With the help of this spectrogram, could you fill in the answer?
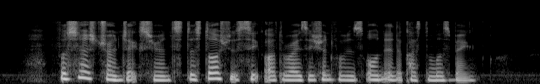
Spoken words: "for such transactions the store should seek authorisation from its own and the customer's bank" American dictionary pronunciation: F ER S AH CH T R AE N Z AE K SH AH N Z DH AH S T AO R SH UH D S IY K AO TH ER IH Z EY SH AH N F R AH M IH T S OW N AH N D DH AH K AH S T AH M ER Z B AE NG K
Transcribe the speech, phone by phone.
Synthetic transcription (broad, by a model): F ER S AH CH T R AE N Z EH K S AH N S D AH S T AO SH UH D S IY K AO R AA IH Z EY SH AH N F R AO M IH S OW N AH N D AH K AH S T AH M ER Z B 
